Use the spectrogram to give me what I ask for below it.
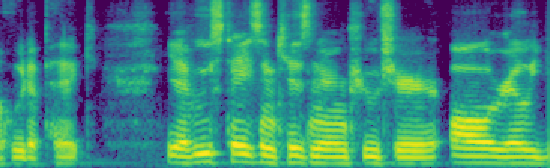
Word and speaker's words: Oosthuizen: You have Lewis Oosthuizen. Did I say that right? – Oosthuizen.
